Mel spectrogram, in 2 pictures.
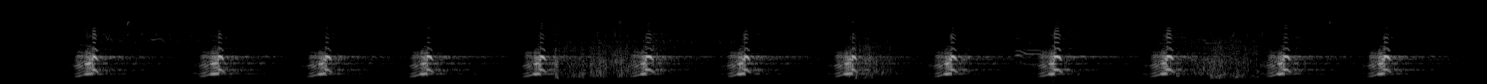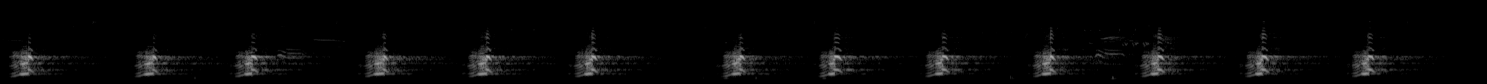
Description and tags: Clean Goose
A cleaned recording of a goose. Wind and rustling leaves were removed.
goose, birds, nature, field-recording, clean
